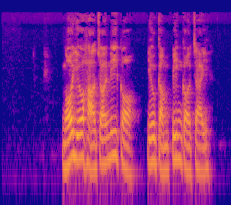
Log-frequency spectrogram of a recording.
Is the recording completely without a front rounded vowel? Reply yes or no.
yes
